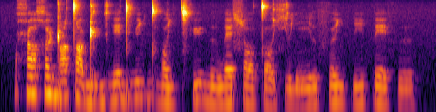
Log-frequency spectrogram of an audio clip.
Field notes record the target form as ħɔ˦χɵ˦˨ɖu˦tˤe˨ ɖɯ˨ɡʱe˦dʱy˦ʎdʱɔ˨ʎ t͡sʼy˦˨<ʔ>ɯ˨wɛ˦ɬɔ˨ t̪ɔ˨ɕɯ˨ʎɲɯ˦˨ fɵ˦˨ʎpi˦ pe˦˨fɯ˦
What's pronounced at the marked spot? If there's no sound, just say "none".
ɦ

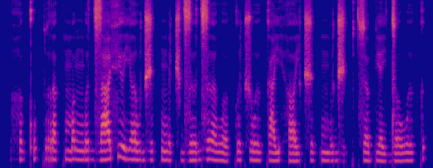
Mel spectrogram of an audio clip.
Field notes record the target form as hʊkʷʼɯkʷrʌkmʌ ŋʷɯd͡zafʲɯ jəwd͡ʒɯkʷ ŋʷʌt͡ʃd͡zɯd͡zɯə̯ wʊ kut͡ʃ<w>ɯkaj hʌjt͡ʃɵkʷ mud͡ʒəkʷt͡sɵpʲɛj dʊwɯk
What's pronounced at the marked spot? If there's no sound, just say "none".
w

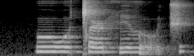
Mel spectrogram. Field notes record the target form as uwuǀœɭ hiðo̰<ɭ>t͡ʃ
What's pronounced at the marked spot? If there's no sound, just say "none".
none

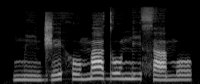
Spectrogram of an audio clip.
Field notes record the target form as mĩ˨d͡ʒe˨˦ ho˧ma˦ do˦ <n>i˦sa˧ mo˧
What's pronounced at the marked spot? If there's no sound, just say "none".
n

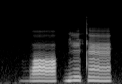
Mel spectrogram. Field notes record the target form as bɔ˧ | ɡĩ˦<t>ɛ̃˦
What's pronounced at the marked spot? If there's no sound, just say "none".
t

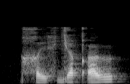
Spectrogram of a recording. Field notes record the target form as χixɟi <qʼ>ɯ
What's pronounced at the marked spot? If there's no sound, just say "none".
qʼ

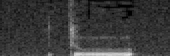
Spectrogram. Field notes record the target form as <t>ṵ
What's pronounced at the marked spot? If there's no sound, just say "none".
t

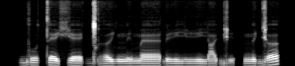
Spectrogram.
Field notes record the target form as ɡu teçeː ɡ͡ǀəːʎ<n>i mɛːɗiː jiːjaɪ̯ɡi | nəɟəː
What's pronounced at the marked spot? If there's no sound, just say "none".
n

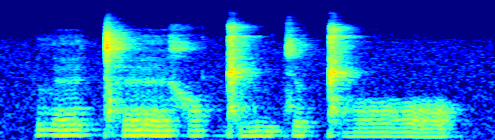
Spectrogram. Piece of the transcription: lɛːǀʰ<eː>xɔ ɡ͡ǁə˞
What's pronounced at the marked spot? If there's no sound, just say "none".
ɛː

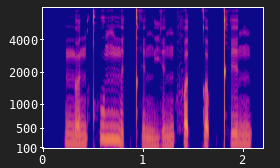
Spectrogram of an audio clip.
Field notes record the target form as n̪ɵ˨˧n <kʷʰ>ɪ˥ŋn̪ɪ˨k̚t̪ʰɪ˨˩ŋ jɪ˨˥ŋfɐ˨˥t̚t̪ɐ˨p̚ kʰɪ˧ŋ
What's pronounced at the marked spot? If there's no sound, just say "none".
kʷʰ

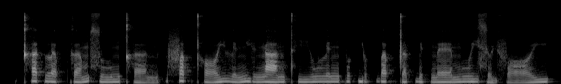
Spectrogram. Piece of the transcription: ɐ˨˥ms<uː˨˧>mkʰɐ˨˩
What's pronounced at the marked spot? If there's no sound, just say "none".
uː˨˧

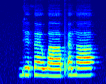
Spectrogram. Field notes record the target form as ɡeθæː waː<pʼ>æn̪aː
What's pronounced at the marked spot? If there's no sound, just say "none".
pʼ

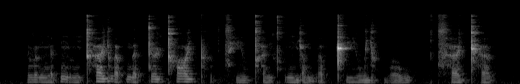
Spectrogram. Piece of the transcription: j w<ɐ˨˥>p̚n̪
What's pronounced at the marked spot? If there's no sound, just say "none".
ɐ˨˥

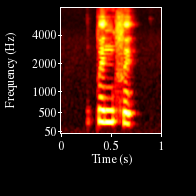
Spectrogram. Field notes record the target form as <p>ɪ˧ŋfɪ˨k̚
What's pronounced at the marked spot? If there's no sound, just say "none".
p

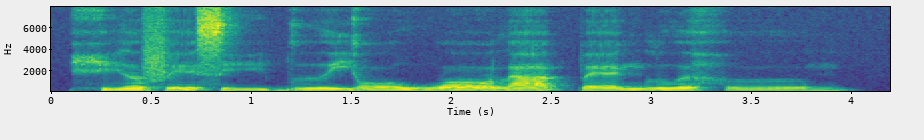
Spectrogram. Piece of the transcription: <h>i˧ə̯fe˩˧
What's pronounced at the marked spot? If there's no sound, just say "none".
h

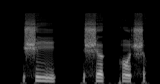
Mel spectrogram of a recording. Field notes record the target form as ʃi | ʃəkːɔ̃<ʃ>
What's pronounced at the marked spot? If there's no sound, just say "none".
ʃ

